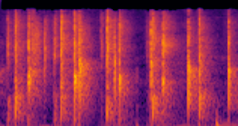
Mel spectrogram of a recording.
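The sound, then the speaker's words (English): A short burst of hand clapping, about ten sharp, fairly loud claps in a quick, slightly uneven rhythm, with no one talking over it and a dull low thump at the very end. “So clap it up for that one time, man.”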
